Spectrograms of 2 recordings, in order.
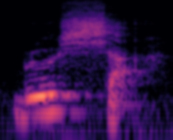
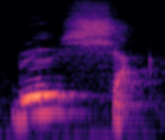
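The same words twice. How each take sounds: The two takes are said the same way.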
